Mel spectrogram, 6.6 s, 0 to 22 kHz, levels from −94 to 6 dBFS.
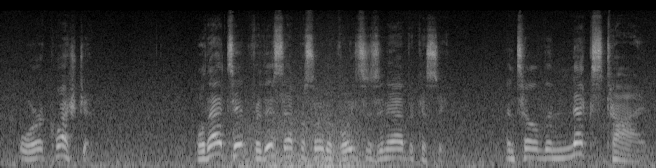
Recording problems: wind noise on the microphone; occasional gusts; 15 dB below the speech
hiss; faint; throughout; 25 dB below the speech

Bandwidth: 17.5 kHz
